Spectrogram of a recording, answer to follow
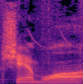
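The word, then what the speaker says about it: chamois: I've heard Shamwa. I've heard Shamoy, which I mean that's how you spell it.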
